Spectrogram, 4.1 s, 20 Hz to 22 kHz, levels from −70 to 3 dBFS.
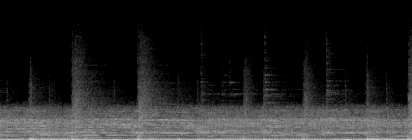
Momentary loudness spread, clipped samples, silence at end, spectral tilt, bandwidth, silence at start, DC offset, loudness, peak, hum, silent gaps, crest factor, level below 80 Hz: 2 LU; under 0.1%; 0 s; -5.5 dB/octave; 15 kHz; 0 s; 0.1%; -20 LUFS; -6 dBFS; none; none; 12 dB; -28 dBFS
